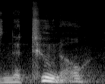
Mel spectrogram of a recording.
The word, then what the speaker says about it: Nettuno: Uh, the Italian pronunciation is Nettuno, but it's me.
